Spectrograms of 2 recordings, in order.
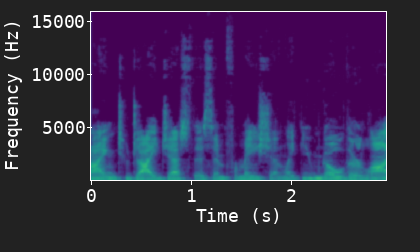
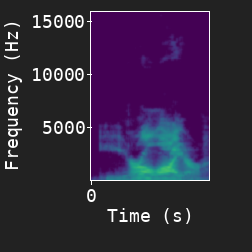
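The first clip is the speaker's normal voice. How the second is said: slowed, much louder call-out; loud accusation; 9 dB louder, slower than usual. Retold or imitated. Reader voicing a confrontation, calling the liar out loud. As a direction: call them a liar to their face, loud and slow. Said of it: "and to say".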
